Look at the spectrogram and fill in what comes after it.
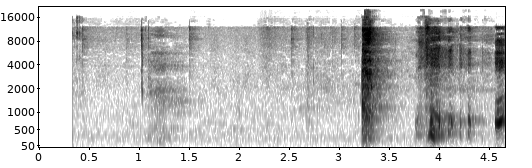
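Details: Baby sneezing: a single sharp infant sneeze, then giggles and laughter, in a small room.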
